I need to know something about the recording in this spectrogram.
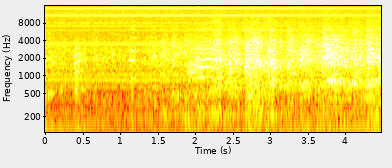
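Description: Near silence, with faint, indistinct voices in the second half.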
